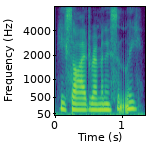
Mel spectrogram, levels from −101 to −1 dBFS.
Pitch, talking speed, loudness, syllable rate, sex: 165 Hz, 135 wpm, -17 LUFS, 6.4 syllables/s, female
